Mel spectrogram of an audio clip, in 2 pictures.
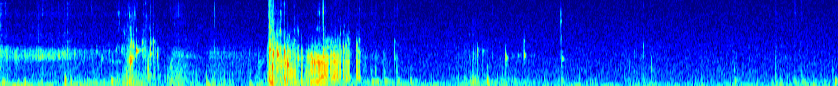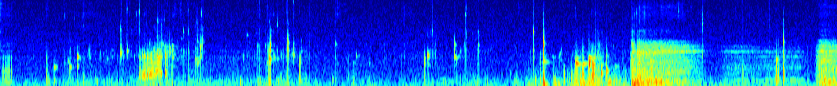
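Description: Underwater sound picked up by a diving camera: scattered sharp clicks and knocks, with louder bursts of water noise about three seconds in, about ten seconds in, and near the end.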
